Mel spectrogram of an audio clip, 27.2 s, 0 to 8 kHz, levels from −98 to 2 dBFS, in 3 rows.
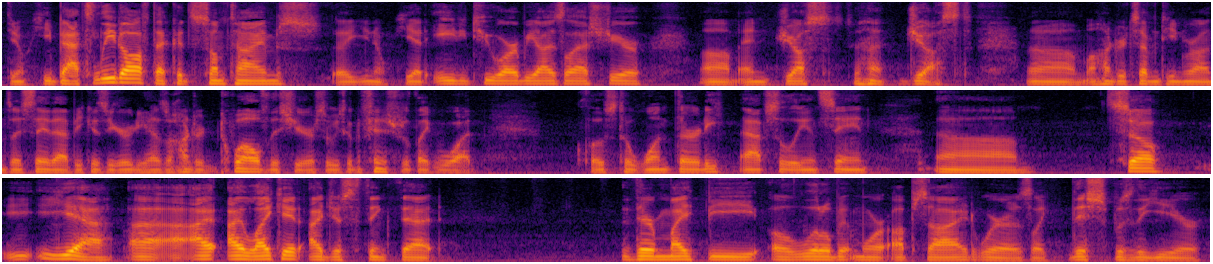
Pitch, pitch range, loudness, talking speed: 90 Hz, 80-100 Hz, -26 LUFS, 165 wpm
